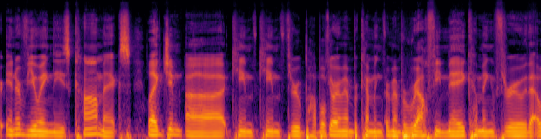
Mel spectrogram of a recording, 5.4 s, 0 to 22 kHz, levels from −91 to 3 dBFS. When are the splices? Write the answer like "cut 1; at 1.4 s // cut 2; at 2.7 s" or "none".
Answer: cut 1; at 1.4 s // cut 2; at 1.8 s // cut 3; at 2.5 s // cut 4; at 3.3 s // cut 5; at 3.8 s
